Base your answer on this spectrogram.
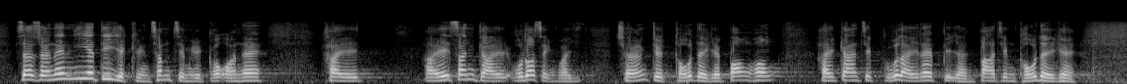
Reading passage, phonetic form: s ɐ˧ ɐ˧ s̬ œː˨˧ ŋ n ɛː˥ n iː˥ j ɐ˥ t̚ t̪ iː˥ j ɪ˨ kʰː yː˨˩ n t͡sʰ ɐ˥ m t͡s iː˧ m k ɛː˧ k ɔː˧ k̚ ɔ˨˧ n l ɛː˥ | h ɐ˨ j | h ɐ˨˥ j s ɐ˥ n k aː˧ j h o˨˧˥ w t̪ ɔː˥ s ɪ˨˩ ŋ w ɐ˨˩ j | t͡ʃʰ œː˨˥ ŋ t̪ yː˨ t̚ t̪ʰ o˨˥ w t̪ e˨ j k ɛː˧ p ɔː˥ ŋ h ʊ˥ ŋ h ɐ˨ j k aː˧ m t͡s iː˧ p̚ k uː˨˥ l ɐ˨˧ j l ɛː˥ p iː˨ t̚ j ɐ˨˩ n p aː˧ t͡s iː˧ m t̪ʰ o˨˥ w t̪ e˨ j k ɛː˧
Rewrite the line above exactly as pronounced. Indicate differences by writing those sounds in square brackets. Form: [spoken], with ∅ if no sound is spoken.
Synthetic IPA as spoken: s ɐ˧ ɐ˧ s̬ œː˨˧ ŋ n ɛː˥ n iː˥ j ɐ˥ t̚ t̪ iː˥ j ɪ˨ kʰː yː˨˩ n t͡sʰ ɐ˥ m t͡s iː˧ m k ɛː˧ k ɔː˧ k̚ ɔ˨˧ n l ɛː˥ | h ɐ˨ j | h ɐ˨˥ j s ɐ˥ n k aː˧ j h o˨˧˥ w t̪ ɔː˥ s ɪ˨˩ ŋ w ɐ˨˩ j | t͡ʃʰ œː˨˥ ŋ t̪ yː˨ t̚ t̪ʰ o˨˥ w t̪ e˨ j k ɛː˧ p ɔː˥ ŋ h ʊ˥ ŋ h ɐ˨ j k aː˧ [n] t͡s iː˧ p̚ k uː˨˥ l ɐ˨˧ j l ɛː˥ p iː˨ t̚ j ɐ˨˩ n p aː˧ t͡s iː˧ m t̪ʰ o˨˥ w t̪ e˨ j k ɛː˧

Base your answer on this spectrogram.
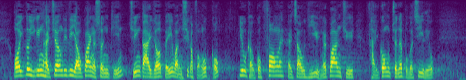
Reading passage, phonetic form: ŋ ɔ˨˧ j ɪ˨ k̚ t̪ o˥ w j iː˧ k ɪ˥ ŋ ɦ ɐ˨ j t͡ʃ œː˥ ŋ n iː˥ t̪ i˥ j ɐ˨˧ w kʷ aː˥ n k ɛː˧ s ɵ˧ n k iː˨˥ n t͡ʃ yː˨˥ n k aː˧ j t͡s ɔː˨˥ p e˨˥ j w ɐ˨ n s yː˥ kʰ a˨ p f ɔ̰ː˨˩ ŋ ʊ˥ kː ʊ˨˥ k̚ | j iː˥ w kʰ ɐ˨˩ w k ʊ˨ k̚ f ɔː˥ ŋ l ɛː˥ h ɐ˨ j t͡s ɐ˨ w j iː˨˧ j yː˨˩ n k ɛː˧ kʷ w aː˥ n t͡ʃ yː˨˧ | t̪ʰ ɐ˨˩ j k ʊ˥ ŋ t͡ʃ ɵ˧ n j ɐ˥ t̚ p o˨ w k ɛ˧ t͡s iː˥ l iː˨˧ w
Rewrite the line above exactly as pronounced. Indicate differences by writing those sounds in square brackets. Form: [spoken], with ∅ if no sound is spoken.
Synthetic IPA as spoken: ŋ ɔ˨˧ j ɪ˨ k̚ t̪ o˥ w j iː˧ k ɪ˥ ŋ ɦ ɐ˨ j t͡ʃ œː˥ ŋ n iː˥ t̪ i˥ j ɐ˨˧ w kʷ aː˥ n k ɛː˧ s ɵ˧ n k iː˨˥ n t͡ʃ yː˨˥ n k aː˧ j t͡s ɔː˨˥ p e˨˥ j w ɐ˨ n s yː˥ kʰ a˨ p f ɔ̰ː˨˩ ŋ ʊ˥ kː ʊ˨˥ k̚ | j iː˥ w kʰ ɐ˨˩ w k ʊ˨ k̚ f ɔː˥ ŋ l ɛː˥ h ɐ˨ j t͡s ɐ˨ w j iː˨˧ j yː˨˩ n k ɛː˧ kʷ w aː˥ n t͡ʃ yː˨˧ | t̪ʰ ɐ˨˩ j k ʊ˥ ŋ t͡ʃ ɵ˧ n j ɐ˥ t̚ p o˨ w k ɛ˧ t͡s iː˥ l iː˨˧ w

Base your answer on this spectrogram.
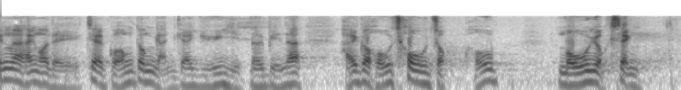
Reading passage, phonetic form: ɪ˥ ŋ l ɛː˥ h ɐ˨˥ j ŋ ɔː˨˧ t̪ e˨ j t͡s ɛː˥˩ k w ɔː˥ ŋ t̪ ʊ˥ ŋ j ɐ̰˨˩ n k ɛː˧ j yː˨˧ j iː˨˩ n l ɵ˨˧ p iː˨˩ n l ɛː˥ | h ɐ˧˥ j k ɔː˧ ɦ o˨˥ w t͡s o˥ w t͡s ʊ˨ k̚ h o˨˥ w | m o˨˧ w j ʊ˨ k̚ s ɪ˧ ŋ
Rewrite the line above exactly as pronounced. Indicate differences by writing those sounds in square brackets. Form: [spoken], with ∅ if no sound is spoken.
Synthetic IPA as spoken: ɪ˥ ŋ l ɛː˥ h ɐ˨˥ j ŋ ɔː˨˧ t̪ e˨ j t͡s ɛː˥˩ k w [ɔː˨˥] ŋ t̪ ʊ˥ ŋ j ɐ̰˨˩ n k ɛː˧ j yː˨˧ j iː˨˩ n l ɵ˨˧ p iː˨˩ n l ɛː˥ | h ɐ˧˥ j k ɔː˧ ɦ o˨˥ w [t͡sʰ] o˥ w t͡s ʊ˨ k̚ h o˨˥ w | m o˨˧ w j ʊ˨ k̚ s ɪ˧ ŋ

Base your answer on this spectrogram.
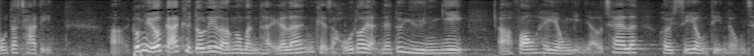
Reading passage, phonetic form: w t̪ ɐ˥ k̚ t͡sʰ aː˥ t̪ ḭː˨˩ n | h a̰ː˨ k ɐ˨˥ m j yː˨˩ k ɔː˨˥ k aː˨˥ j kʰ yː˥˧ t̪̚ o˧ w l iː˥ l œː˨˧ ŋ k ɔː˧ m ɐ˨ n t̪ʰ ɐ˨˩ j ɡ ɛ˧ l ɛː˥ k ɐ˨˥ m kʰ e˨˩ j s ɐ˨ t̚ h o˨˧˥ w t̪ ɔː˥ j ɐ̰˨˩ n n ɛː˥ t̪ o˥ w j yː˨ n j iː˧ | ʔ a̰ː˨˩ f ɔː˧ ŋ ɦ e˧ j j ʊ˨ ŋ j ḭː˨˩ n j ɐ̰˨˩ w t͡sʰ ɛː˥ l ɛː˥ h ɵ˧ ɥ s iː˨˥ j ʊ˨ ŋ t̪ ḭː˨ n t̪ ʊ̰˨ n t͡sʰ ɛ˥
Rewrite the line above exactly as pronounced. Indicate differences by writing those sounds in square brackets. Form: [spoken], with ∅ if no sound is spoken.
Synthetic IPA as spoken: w t̪ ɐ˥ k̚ t͡sʰ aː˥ t̪ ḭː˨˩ n | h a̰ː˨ k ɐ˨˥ m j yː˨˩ k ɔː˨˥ k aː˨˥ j kʰ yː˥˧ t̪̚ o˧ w l iː˥ l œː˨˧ ŋ k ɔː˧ m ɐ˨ n t̪ʰ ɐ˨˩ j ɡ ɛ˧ l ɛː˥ k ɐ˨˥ m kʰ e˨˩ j s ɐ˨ t̚ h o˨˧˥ w t̪ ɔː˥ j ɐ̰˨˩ n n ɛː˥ t̪ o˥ w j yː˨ n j iː˧ | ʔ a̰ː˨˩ f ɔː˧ ŋ ɦ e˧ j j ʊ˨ ŋ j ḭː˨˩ n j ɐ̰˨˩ w t͡sʰ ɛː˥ l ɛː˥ h ɵ˧ ɥ s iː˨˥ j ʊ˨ ŋ t̪ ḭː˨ n t̪ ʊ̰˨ [ŋ] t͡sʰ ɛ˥

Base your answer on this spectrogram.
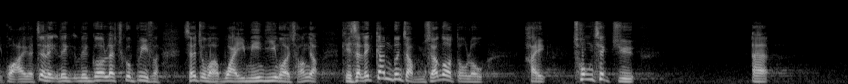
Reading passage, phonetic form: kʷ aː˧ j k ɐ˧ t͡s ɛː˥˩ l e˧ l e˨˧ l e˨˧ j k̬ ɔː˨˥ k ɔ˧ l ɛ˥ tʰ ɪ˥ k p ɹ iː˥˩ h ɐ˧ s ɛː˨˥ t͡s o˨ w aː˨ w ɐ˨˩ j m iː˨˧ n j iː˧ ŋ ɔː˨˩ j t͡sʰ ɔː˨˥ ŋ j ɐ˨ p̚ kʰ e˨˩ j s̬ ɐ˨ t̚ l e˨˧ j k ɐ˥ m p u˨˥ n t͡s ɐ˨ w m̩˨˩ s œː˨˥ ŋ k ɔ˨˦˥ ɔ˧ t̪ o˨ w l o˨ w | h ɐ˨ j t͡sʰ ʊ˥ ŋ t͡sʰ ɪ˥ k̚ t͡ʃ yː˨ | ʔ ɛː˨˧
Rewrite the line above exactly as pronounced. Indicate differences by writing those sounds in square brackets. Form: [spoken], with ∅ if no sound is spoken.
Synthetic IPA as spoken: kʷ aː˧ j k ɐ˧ t͡s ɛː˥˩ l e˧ l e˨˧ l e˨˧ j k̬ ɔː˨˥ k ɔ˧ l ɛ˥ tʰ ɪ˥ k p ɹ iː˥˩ [f] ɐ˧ s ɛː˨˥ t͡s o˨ w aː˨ w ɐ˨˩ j m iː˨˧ n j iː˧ ŋ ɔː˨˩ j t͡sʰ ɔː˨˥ ŋ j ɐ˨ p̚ kʰ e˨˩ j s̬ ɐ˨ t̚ l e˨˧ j k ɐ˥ [n] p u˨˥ n t͡s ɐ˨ w m̩˨˩ s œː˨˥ ŋ k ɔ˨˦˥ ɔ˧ t̪ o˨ w l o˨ w | h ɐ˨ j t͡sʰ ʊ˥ ŋ t͡sʰ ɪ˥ k̚ t͡ʃ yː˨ | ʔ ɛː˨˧

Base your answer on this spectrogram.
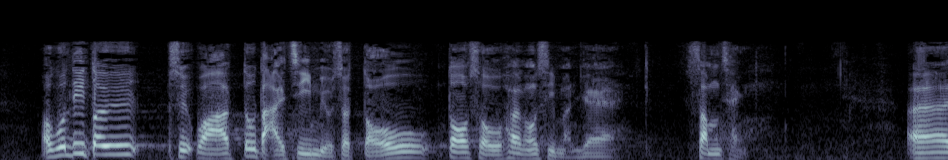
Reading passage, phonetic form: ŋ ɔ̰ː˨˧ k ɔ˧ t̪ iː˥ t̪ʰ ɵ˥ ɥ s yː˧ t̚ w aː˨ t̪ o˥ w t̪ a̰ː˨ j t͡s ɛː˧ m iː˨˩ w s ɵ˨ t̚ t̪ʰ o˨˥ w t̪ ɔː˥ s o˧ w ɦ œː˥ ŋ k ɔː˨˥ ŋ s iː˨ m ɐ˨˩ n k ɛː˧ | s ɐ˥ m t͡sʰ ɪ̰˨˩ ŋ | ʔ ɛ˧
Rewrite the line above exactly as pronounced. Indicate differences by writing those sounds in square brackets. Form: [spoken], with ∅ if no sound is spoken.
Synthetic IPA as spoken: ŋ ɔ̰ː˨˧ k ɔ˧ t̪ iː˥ [t̪] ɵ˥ ɥ s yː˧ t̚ w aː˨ t̪ o˥ w t̪ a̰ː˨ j t͡s [iː˧] m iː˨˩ w s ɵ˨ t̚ [t̪] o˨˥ w t̪ ɔː˥ s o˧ w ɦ œː˥ ŋ k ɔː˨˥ ŋ s iː˨ m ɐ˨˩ n k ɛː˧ | s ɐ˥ m t͡sʰ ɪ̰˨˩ ŋ | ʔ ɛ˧

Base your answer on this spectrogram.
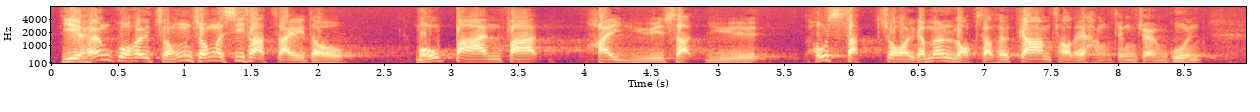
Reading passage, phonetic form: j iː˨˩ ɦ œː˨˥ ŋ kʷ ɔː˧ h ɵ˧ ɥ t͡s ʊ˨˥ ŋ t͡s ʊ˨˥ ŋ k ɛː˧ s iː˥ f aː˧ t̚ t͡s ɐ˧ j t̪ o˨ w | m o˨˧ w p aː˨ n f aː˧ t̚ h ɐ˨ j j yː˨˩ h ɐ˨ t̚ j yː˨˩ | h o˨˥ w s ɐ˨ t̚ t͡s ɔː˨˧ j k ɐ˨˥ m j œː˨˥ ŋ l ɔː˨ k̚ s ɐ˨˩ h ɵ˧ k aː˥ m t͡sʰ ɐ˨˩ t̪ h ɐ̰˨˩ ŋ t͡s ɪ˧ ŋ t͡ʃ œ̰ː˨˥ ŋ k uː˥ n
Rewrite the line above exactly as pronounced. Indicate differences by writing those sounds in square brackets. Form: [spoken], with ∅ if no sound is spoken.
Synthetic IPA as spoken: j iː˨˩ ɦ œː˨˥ ŋ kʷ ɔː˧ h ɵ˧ ɥ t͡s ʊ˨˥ ŋ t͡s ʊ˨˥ ŋ k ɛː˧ s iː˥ f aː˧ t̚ t͡s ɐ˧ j t̪ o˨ w | m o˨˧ w p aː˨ n f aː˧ t̚ h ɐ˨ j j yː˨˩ [s] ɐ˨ t̚ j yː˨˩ | h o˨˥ w s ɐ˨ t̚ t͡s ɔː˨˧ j k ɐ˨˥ m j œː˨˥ ŋ l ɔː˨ k̚ s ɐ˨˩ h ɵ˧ k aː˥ m t͡sʰ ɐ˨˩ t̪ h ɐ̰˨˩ ŋ t͡s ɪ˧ ŋ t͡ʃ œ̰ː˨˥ ŋ k uː˥ n

